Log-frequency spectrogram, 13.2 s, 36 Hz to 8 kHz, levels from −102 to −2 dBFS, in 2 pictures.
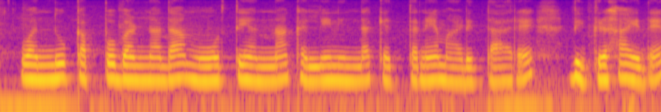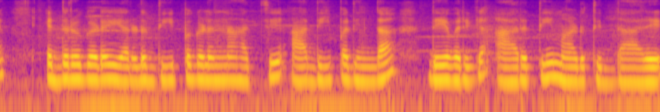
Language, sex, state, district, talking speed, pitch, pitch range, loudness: Kannada, female, Karnataka, Mysore, 80 wpm, 165 Hz, 160-175 Hz, -17 LUFS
